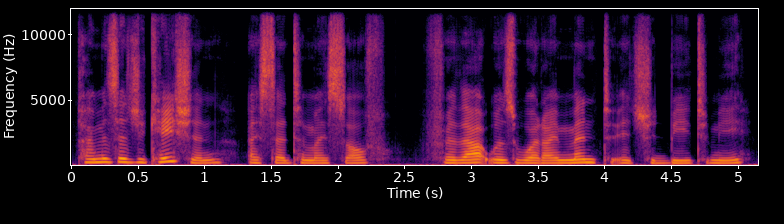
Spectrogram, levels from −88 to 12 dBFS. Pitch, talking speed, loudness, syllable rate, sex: 215 Hz, 210 wpm, -18 LUFS, 4.7 syllables/s, female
